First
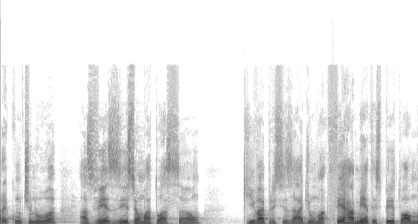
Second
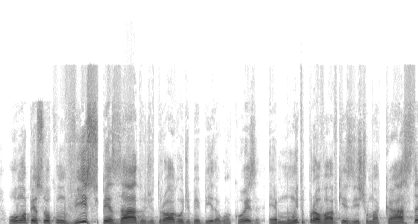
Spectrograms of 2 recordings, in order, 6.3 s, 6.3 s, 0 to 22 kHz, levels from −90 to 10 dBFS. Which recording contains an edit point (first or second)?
second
